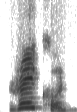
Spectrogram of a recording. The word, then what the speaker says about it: record: So when you put stress on the first syllable of a word, for example, this word has 2 syllables, and you put the first word you put is stress, you mean that it's a record of something.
